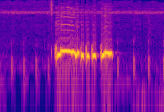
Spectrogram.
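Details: Local perkutut, or zebra dove, singing in the "kung" style meant to coax other birds into song: a single clear coo phrase, a drawn note breaking into rapid throbbing pulses, with soft regular ticking before and after.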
